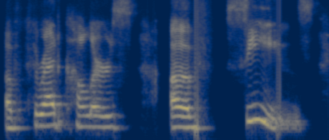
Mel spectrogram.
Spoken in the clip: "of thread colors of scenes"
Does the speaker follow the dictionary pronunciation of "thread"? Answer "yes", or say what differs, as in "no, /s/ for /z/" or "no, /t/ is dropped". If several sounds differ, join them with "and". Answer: yes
